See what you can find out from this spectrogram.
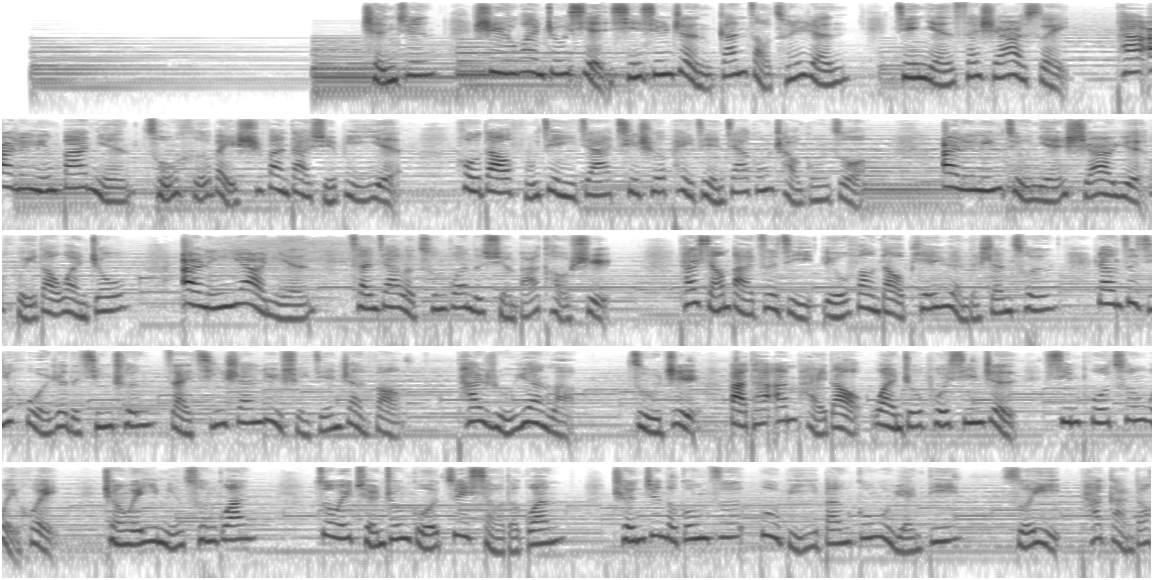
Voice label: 女 专题人物解说

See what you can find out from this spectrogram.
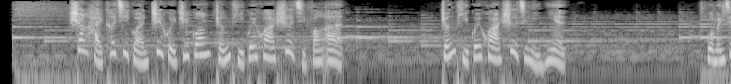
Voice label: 【专题】上海世博会-甜美播音, 女

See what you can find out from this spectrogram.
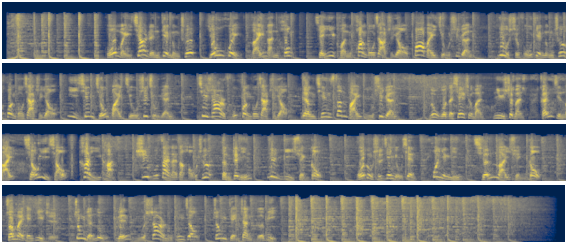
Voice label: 男 促销 商场叫卖广告

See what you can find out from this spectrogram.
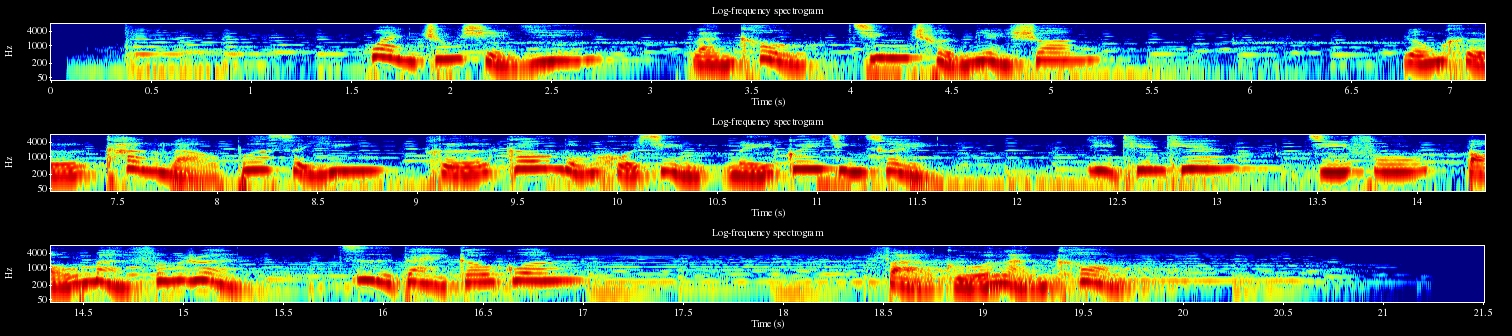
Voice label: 女4号品质广告; 兰蔻菁纯面霜

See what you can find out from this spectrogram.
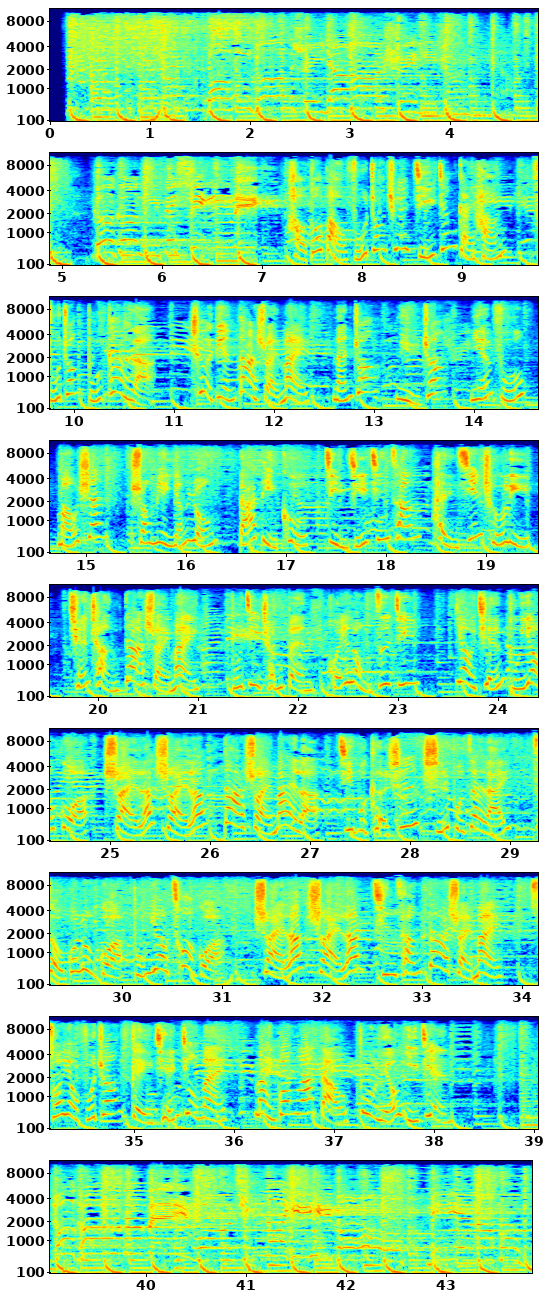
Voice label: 女 促销 改行; 好多宝改行

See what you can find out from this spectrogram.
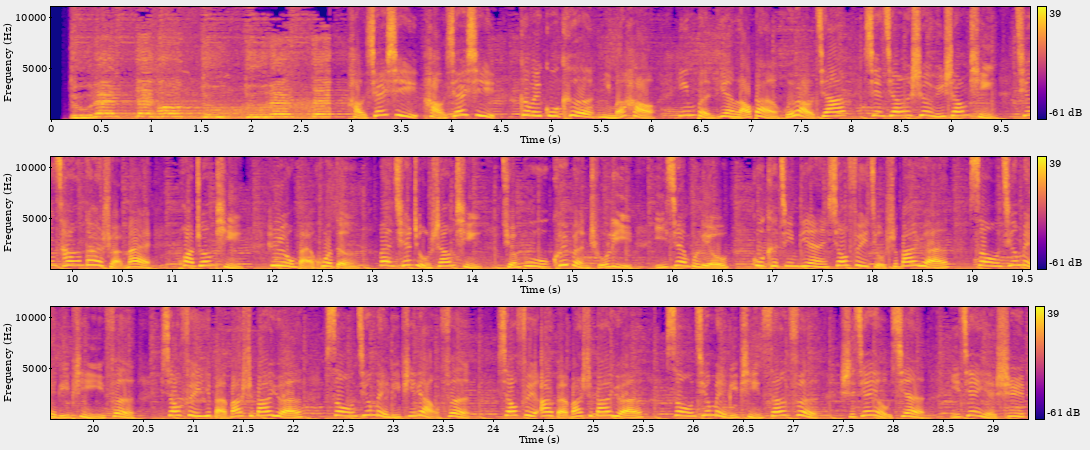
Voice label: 女4号促销; 清仓大甩卖

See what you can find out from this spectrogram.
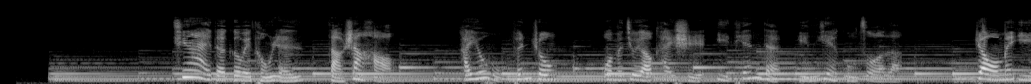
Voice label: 女 商场迎宾语 亲切大气

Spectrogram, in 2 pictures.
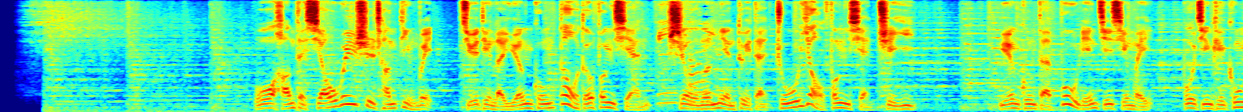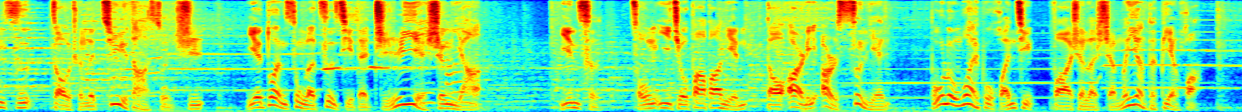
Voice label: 男 严肃 警示; 汇报

